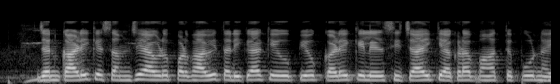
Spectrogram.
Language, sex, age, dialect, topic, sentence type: Magahi, male, 31-35, Western, agriculture, statement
